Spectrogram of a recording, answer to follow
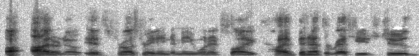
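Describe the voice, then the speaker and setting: A man's voice: medium pitch, brisk, no echo, poor audio. A man chatting casually about duck hunting, telling stories and acting out the quotes. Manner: animated storyteller, acts out quotes.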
